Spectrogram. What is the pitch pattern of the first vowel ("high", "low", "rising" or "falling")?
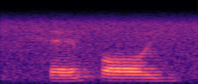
rising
